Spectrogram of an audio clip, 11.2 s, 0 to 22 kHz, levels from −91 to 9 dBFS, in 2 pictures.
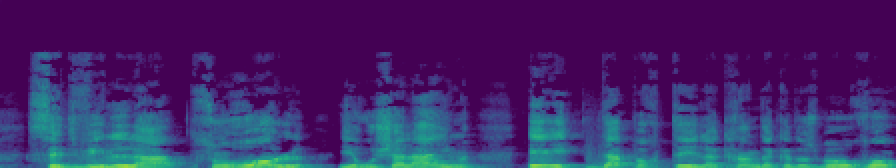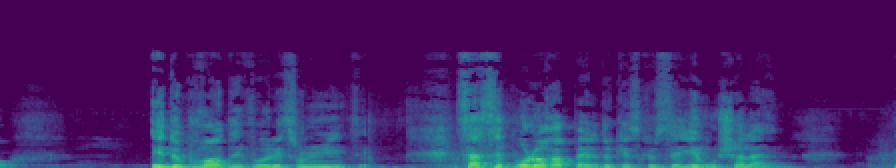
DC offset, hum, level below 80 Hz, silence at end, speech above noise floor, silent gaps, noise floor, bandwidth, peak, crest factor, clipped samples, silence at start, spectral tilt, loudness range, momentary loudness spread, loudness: under 0.1%; none; -60 dBFS; 0.7 s; 44 dB; none; -64 dBFS; 15.5 kHz; -2 dBFS; 18 dB; under 0.1%; 0.2 s; -6 dB/octave; 4 LU; 12 LU; -20 LUFS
